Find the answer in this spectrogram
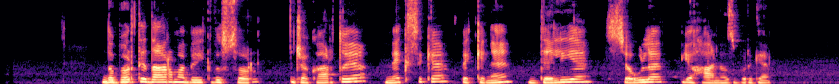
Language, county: Lithuanian, Panevėžys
